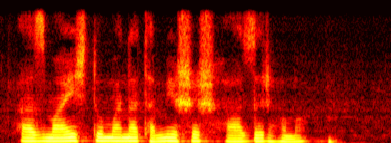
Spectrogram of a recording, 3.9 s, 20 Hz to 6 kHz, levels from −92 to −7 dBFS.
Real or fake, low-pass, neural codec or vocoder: fake; 5.4 kHz; codec, 16 kHz in and 24 kHz out, 1 kbps, XY-Tokenizer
